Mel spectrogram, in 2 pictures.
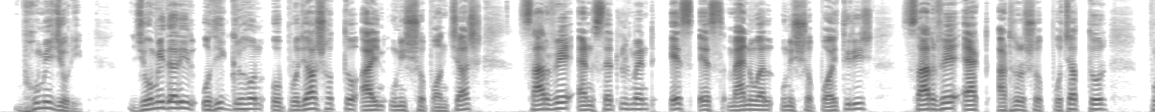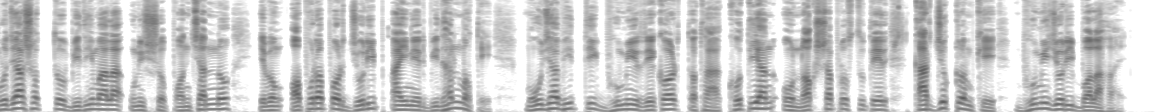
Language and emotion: Bengali, neutral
